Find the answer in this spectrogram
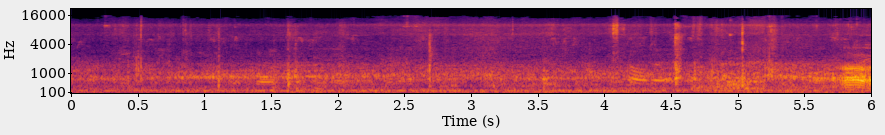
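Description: Steady low hum of a patrol car, with scattered light clicks and rustles of handling and faint voices in the background.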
